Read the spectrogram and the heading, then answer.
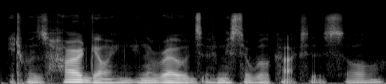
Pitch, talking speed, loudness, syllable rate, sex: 90 Hz, 170 wpm, -20 LUFS, 3.3 syllables/s, male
